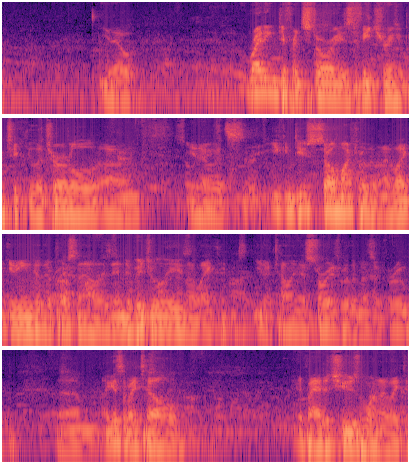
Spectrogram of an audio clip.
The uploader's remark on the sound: moderated a Q and A panel at Tracy Comic Show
